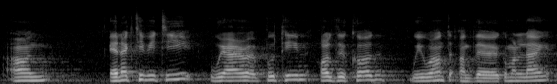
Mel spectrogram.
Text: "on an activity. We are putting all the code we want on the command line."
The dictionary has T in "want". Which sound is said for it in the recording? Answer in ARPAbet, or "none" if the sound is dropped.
T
